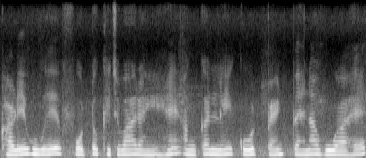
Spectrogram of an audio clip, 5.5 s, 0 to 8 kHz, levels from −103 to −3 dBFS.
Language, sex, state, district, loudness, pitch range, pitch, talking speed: Hindi, female, Bihar, Jamui, -14 LUFS, 220-235 Hz, 230 Hz, 155 wpm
